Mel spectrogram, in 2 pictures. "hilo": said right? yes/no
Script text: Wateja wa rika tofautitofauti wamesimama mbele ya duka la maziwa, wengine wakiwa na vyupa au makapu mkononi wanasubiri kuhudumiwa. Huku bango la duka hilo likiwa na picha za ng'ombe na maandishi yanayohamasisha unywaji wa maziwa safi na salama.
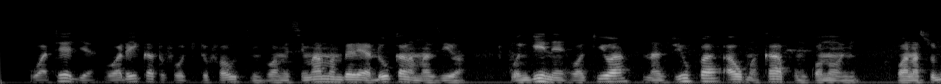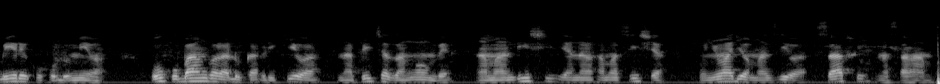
no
